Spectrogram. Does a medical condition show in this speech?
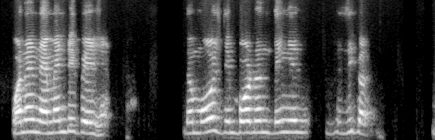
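Yes: motor neuron disease.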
